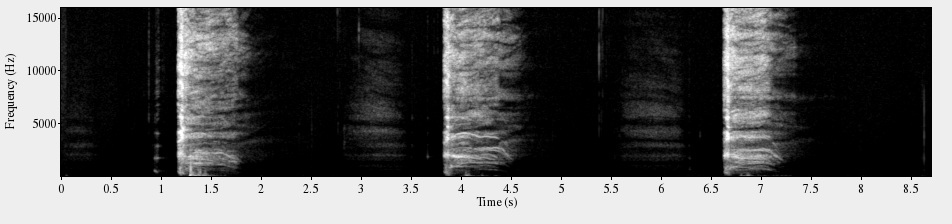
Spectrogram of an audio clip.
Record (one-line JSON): {"three_cough_length": "8.7 s", "three_cough_amplitude": 6999, "three_cough_signal_mean_std_ratio": 0.31, "survey_phase": "alpha (2021-03-01 to 2021-08-12)", "age": "65+", "gender": "Female", "wearing_mask": "No", "symptom_none": true, "smoker_status": "Never smoked", "respiratory_condition_asthma": true, "respiratory_condition_other": false, "recruitment_source": "REACT", "submission_delay": "1 day", "covid_test_result": "Negative", "covid_test_method": "RT-qPCR"}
